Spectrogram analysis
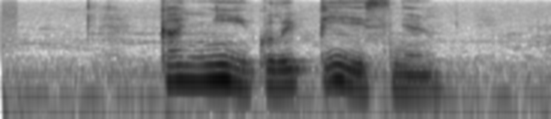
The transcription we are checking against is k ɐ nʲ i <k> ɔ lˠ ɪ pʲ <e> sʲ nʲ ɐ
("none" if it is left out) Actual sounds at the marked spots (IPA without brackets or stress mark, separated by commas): k, i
